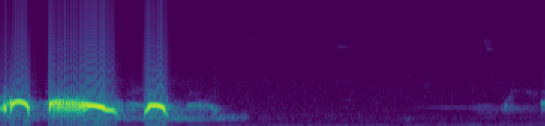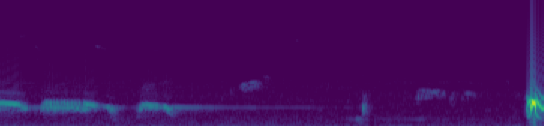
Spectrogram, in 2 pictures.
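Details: Spotted dove used as a decoy bird, 'thổ' voice style, calling to provoke wild doves for trapping: a quick burst of three low, mellow coos, the middle one drawn out, then softer trailing coos after a pause and a fresh coo at the end; quiet background.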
